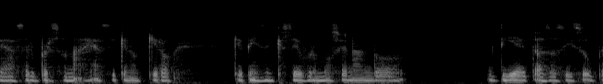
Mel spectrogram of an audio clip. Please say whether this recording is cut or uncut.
uncut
